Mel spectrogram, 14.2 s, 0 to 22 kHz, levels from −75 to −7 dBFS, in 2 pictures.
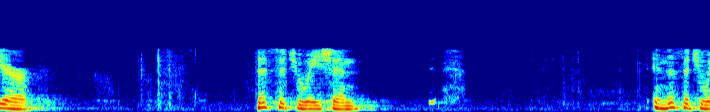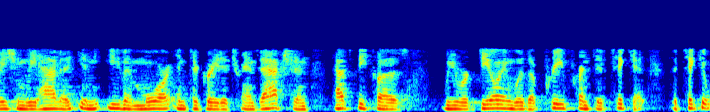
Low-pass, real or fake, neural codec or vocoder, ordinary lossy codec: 3.6 kHz; real; none; Opus, 24 kbps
